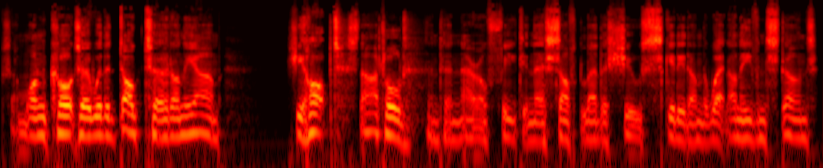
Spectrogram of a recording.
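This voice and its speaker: Brief: male audiobook narrator, gravelly texture, dry close recording, measured pacing. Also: medium pitch, steady tone, a little mellow, no room sound.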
